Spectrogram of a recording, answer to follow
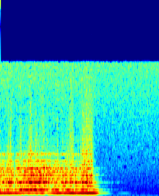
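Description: Dramatic film-score music: one loud held note, rich in overtones, that cuts off abruptly about one and a half seconds in.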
